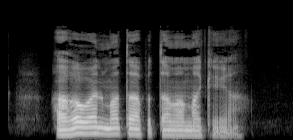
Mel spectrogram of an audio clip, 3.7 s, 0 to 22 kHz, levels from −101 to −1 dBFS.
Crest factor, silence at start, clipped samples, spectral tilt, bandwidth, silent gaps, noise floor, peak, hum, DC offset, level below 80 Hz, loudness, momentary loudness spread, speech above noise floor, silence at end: 22 dB; 0.7 s; under 0.1%; -7 dB/octave; 10.5 kHz; none; -81 dBFS; -4 dBFS; none; under 0.1%; -58 dBFS; -23 LUFS; 16 LU; 58 dB; 0.65 s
